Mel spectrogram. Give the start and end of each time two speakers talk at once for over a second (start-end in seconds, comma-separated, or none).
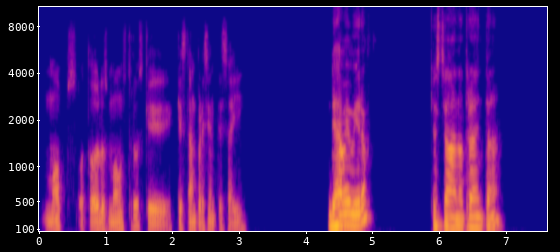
none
